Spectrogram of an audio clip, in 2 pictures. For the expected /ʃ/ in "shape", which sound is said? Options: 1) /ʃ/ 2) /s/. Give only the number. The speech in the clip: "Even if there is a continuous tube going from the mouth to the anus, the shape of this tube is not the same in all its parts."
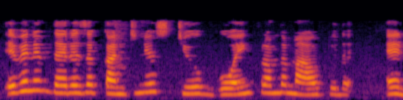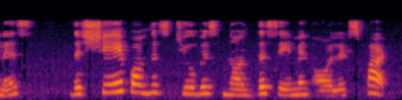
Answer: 1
